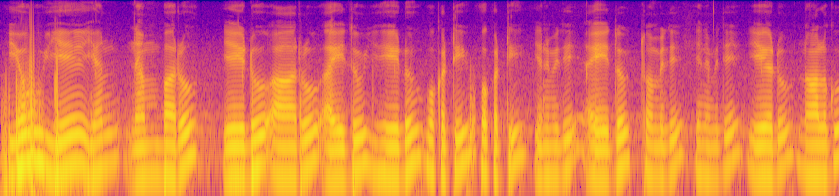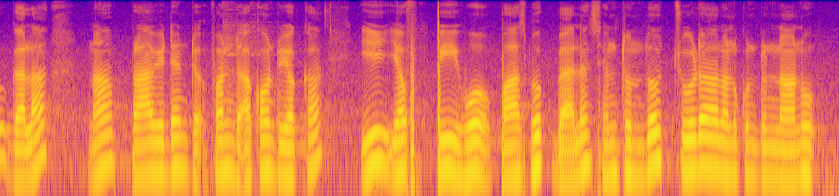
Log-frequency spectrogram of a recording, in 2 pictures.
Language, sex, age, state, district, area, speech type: Telugu, male, 18-30, Andhra Pradesh, Chittoor, rural, read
